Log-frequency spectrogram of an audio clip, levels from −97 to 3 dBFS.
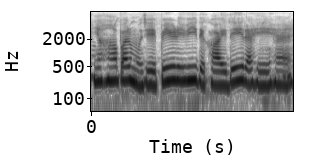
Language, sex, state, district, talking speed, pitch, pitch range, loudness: Hindi, female, Chhattisgarh, Bastar, 135 wpm, 225 Hz, 200-250 Hz, -12 LUFS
